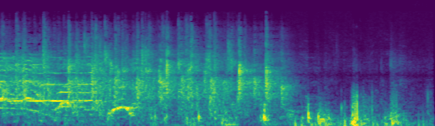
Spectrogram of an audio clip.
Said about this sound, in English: Put your hands together, everyone, for James Harris! It's coming from the back, so keep those claps coming.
